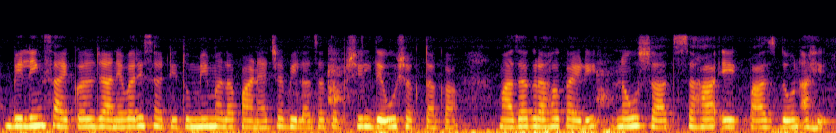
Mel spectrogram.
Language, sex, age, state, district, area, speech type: Marathi, female, 18-30, Maharashtra, Sangli, urban, read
